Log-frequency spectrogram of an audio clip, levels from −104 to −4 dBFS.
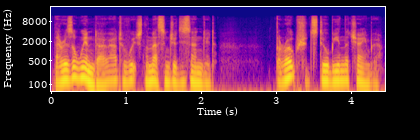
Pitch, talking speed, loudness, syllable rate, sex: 115 Hz, 240 wpm, -18 LUFS, 6.9 syllables/s, male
